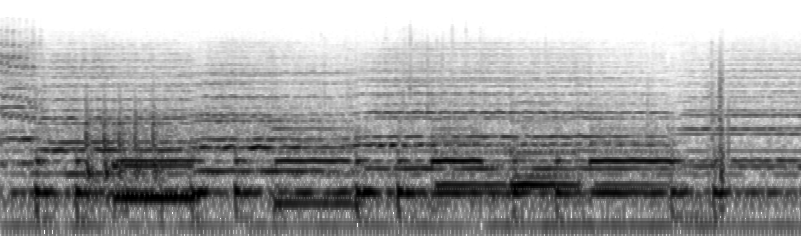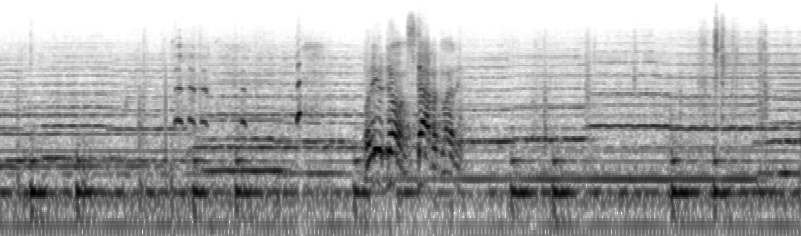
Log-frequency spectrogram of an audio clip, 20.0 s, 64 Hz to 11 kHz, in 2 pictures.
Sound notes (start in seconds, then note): 12.3 dog whimpering; 17.2 dramatic music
